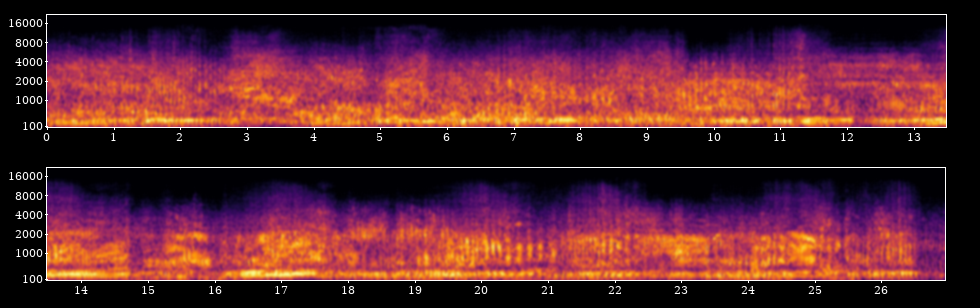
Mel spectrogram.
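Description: Dirt bike engines roar and rev loudly, rising and falling in pitch as they pass close by.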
